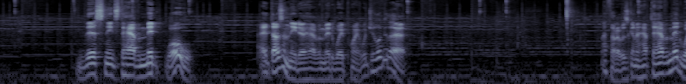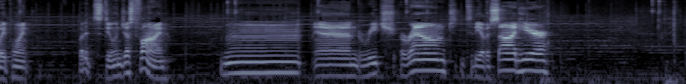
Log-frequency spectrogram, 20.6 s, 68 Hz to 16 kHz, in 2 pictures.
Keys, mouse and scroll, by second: 0.1-1.9 drag, 2.8-6.1 drag, 7.1 click, 8.4-9.5 drag, 10.5-11.8 drag, 13.7 right click, 15.0-16.3 drag, 18.4 KP_0, 20.0 click, 20.2 space.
